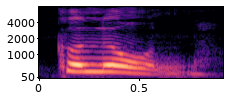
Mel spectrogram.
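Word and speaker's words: cologne: আরেকটি শব্দে আসছি কলোন। সি ও এল ও জি এনই কলোন। এখানেও কিন্তু নিয়ম অনুসারে জি এন পাশাপাশি। সো জি এর উচ্চারণ হবে না।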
